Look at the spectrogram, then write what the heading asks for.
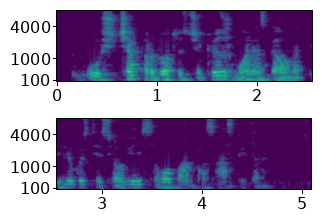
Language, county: Lithuanian, Kaunas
